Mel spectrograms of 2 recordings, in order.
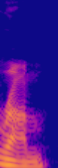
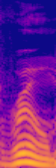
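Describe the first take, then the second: First: The word is said with a short vowel. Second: The word is said with a long oo vowel. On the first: The speaker calls it wrong. "not rum" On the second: The speaker calls it right. "it's room"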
